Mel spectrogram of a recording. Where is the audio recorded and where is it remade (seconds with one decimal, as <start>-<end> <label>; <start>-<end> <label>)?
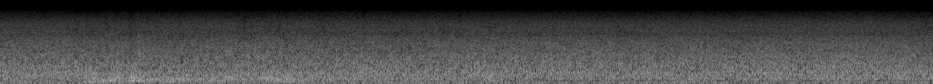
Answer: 0.0-2.3 remade; 2.3-3.7 recorded; 3.7-9.3 remade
